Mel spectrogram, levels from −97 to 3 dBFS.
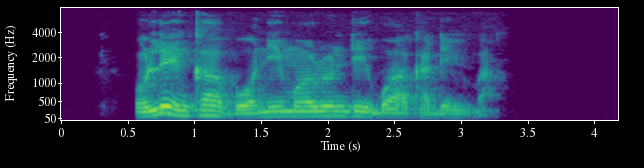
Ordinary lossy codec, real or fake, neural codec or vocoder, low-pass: none; real; none; 7.2 kHz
